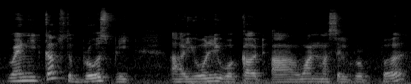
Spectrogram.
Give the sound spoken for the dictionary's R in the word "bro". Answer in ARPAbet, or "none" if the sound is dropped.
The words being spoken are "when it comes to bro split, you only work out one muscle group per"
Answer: R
